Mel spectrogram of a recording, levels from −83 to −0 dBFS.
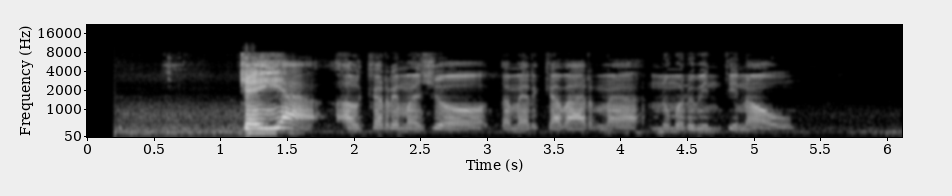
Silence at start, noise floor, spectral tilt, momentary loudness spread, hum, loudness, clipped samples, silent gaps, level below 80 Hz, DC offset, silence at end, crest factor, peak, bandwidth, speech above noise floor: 0.25 s; -64 dBFS; -2.5 dB/octave; 24 LU; none; -23 LUFS; under 0.1%; none; -80 dBFS; under 0.1%; 0.85 s; 26 dB; 0 dBFS; 11 kHz; 38 dB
